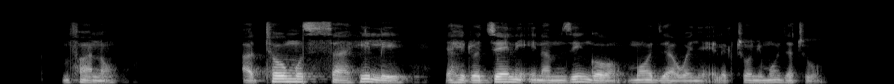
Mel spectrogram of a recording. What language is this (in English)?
Swahili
